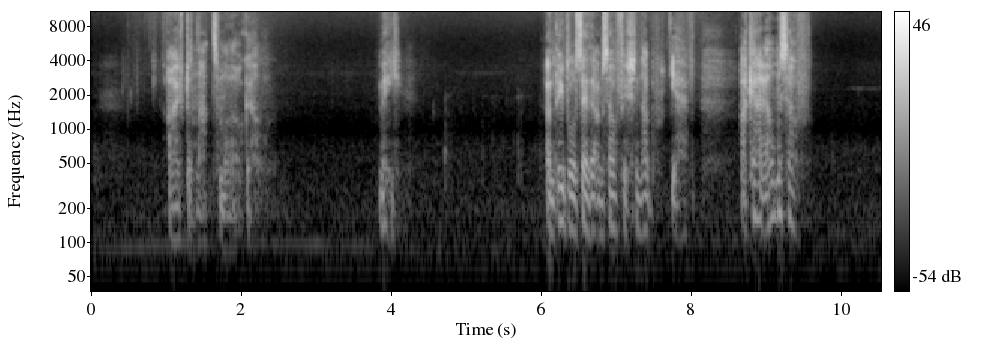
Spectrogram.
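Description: A man speaks in a low, pained voice, in short bursts with pauses.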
